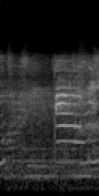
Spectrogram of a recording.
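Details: Pet cat at home meowing with a clear harmonic cry in the second half, after a stretch of quieter background.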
